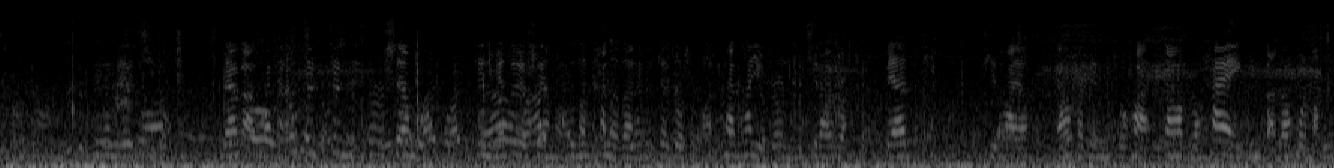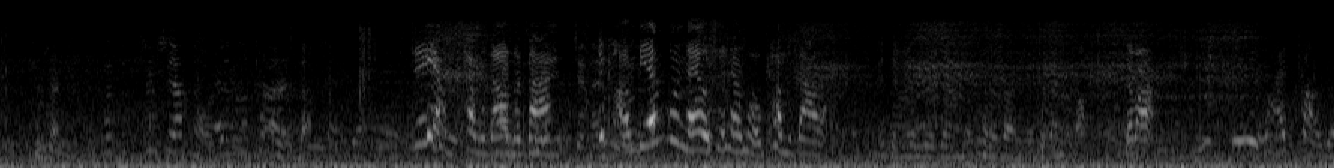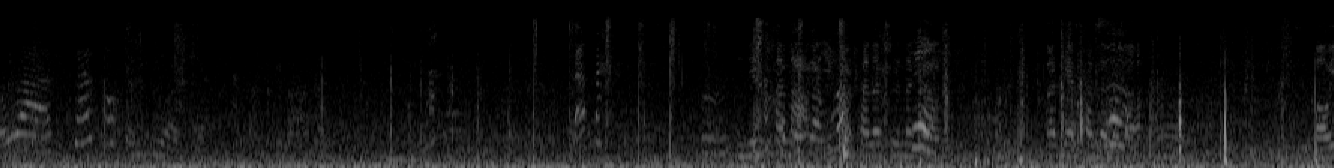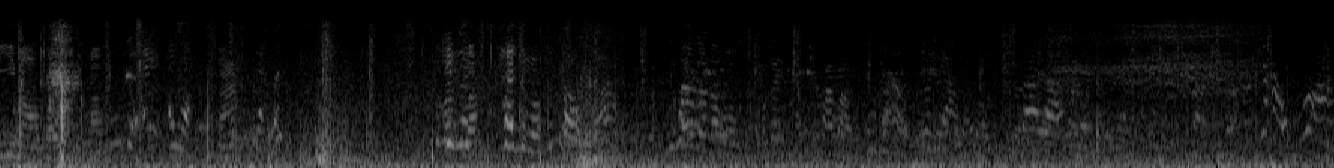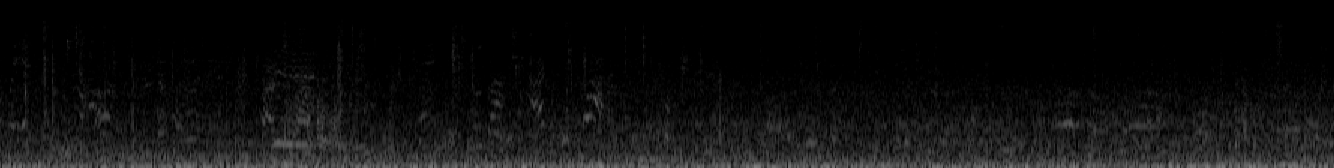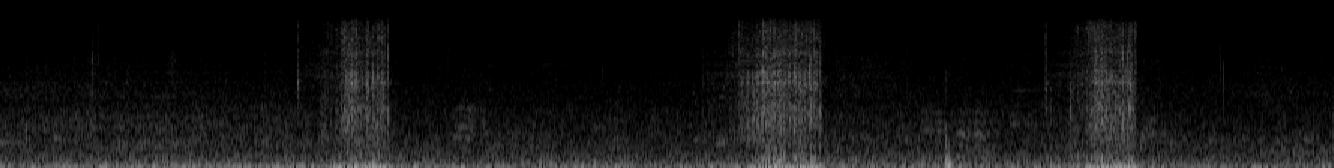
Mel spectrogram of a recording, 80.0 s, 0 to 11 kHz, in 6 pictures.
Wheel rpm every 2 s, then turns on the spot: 0, 0, 0, 0, 0, 0, 0, 0, 0, 0, 0, 0, 0, 0, 0, 0, 0, 0, 0, 0, 0, 0, 0, 0, 0, 0, 0, 0, 0, 0, 0, 0, 0, 0, 0, 10, 0, 10, 10, 0.
74-76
